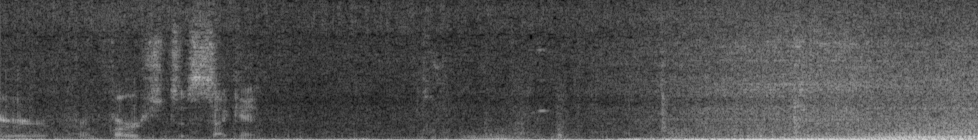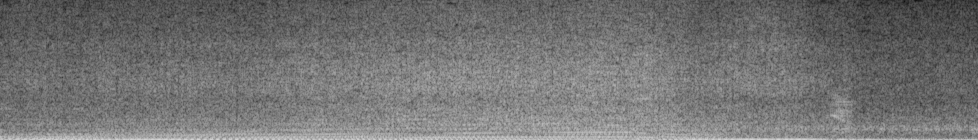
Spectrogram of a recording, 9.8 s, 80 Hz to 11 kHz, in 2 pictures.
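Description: A 1969 Hurst Olds idles with a deep rumble, then accelerates hard with rising engine tone, shifts from first to second gear with a brief drop in pitch, and keeps pulling, loud and close.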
